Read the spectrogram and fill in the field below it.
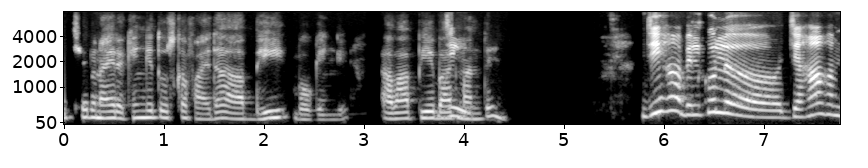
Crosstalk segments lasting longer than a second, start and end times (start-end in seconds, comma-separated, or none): none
